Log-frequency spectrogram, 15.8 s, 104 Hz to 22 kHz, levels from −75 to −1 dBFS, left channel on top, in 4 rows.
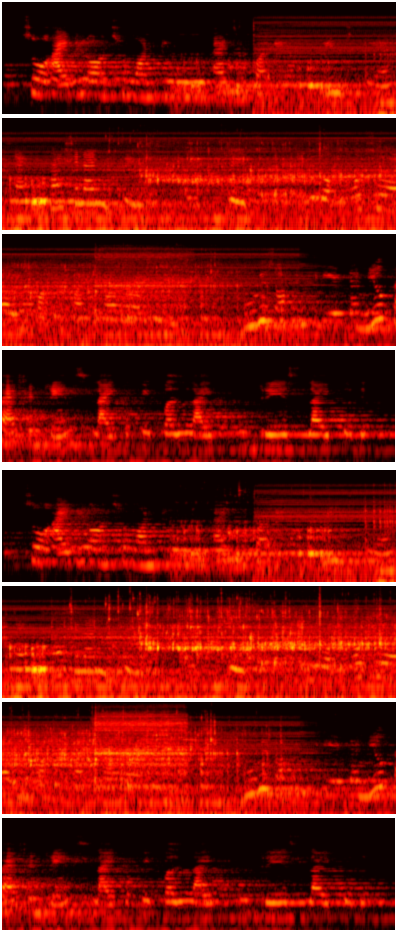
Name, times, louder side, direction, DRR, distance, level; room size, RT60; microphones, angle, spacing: voice 1, 0.2-5.4 5.8-5.9 6.2-6.4 7.0-9.7 10.3-13.0 13.2-15.4, left 2 dB, 75° left, 3 dB, 2.7 m, -40 dB
Gurgling / Water tap faucet / Sink (filling or washing), 1.7-11.2 11.5-12.4, right 6 dB, 55° right, 1.3 m, -34 dB
sound 1, 2.5-10.8, right 1 dB, 25° left, 7.3 m, -43 dB
sound 2, 3.7-14.7, right 1 dB, 35° right, 1.0 m, -45 dB
30.0 x 21.0 x 9.0 m, 2.6 s
head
